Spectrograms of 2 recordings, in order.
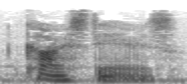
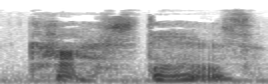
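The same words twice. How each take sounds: First: Said in the usual way. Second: Whispered name, rising softly; soft private whisper of the name. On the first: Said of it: "repeated in a whisper". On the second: Shown as a demonstration. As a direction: breathe the name to herself. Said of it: "said again as a whisper".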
